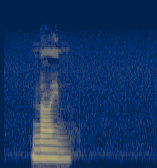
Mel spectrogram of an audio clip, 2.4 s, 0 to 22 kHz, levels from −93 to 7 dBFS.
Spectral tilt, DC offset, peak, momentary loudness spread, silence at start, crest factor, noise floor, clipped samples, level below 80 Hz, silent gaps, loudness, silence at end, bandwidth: -6 dB/octave; under 0.1%; -6 dBFS; 18 LU; 0.45 s; 24 dB; -66 dBFS; under 0.1%; -74 dBFS; none; -25 LUFS; 1.3 s; 10.5 kHz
